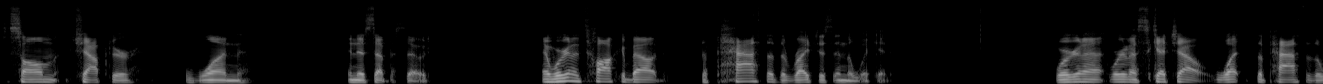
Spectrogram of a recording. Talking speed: 140 wpm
